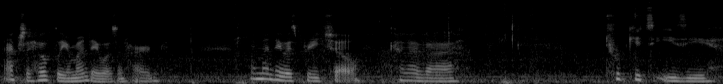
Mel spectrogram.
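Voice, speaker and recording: A woman giving a casual morning tarot reading, soft-spoken and meandering, her voice still scratchy from waking up. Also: deep voice, lively intonation, moderate pace, long pauses. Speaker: tarot reader.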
